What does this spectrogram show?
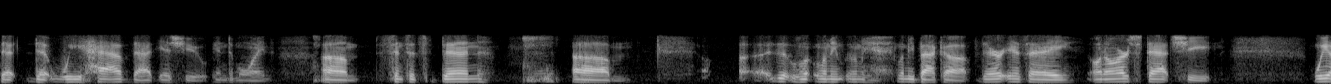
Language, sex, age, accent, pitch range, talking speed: English, male, 40-59, American, 100-115 Hz, 140 wpm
